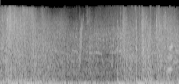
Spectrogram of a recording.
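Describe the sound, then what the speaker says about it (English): Booming ion cannon fire and explosions rumble through a space battle in the Star Wars strategy game Thrawn's Revenge, with dense, heavy blasts overlapping one another. "Get those iron cannons firing."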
